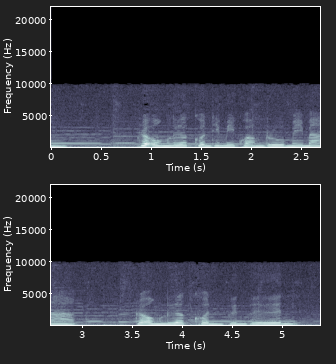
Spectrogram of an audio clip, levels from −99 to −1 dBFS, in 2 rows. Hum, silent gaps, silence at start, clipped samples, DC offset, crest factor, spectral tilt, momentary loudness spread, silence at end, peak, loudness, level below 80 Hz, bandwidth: none; none; 0 s; under 0.1%; under 0.1%; 18 dB; -8 dB/octave; 18 LU; 0 s; -4 dBFS; -22 LUFS; -38 dBFS; 10 kHz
